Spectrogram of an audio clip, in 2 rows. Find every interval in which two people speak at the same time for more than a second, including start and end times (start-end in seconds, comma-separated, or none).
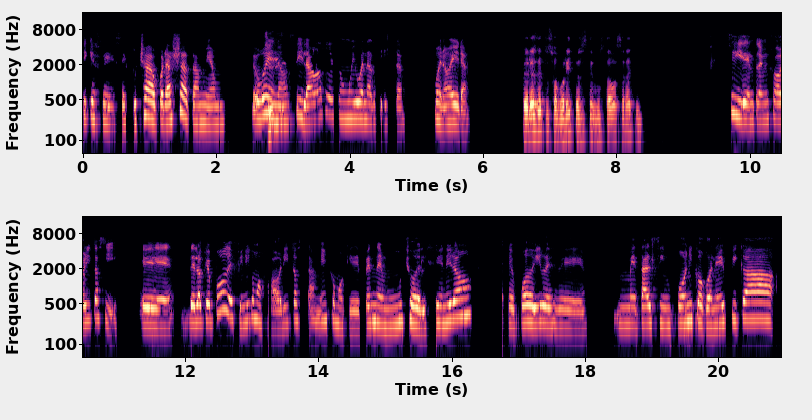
none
